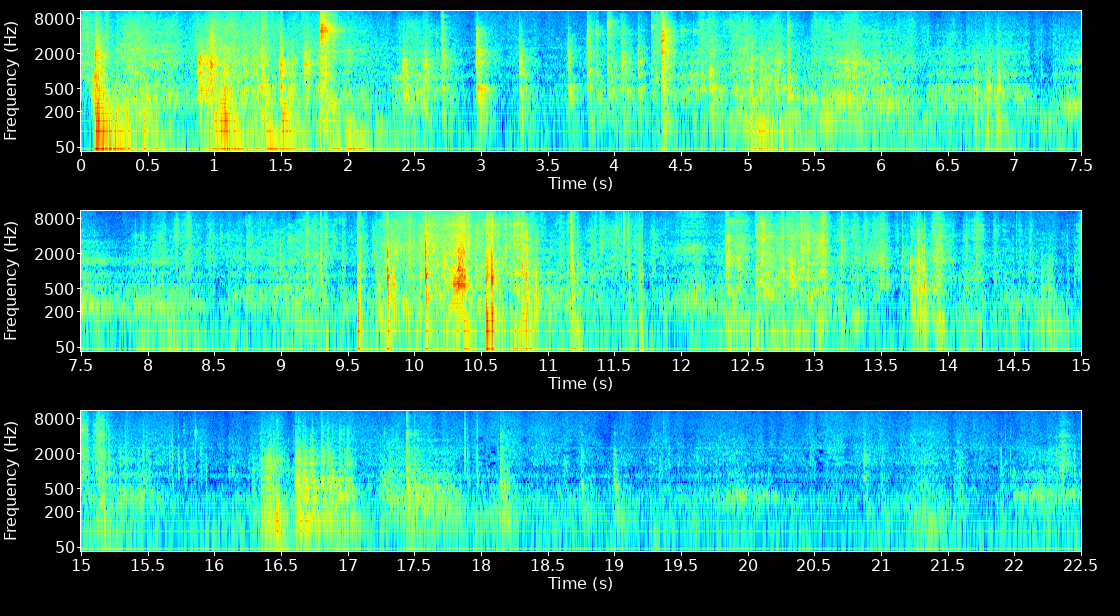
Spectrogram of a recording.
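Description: Irregular clicks, knocks and rustling from handling a handheld inspection camera and its probe cable close to the recording microphone, with a louder cluster of clatter about ten seconds in, fading to faint room sound near the end.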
